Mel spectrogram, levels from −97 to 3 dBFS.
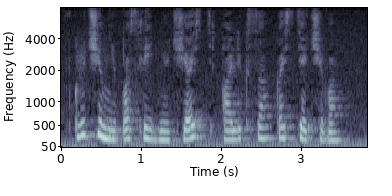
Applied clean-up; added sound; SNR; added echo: none; none; none; none.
